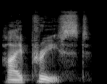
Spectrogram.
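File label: "high priest", English, British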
